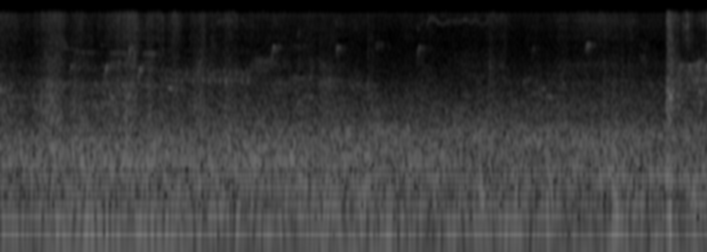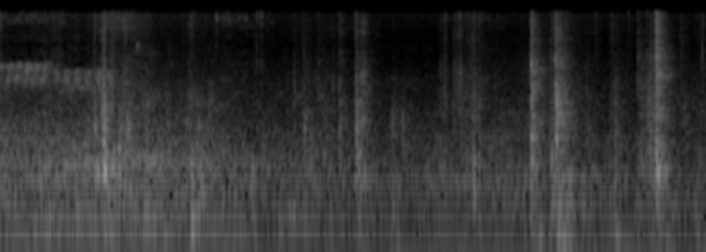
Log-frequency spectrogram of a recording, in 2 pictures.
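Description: Quiet outdoor yard ambience: a steady low background with faint bird chirps. Near the end come a few short clicks and knocks.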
